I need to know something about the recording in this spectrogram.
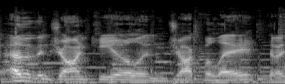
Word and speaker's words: Jacques Vallée: He's one of the first people who started drawing, other than John Keel and Jacques Vallée.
